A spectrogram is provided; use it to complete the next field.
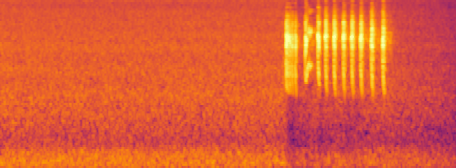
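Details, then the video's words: After a few seconds of steady background hiss, a Sardinian warbler bursts into a rapid dry rattle of about ten sharp high notes lasting one second. "Sardinian Warbler - Calls"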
